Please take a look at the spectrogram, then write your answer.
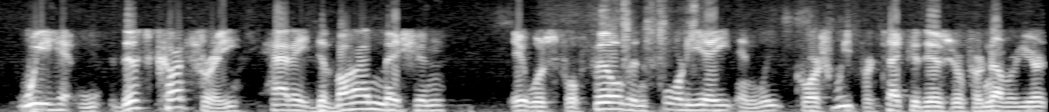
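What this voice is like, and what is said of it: Strained, troubled voice. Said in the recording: “excuse me, my voice is giving me trouble here today.”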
